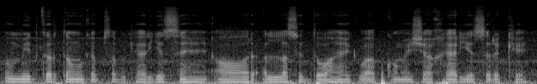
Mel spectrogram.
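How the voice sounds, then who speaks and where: A man, hosting a screen-recorded software tutorial and calmly walking through a design file with lots of filler words. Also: lowish voice, gravelly, background noise. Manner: calm, unhurried explaining with many fillers. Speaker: channel host showing a design file.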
